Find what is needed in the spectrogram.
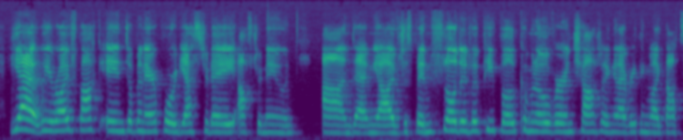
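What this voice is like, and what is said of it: Hoarse, tired voice. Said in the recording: “I'm a bit hoarse and tired after the last few days shouting at everybody running”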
